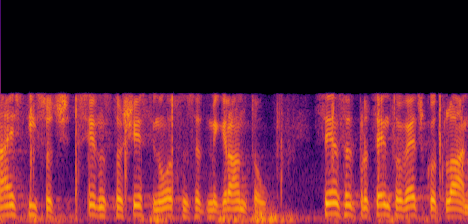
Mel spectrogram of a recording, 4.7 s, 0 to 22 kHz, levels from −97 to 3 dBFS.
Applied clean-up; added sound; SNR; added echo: none; Walk, footsteps; 11 dB; none.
